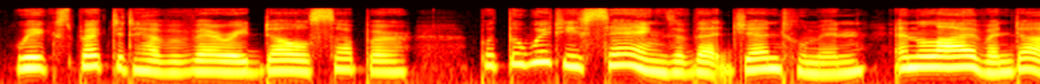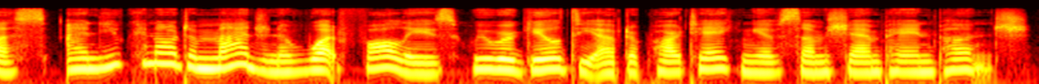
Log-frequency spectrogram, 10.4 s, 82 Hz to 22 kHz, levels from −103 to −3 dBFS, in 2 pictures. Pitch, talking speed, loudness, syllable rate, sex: 220 Hz, 190 wpm, -20 LUFS, 5.7 syllables/s, female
